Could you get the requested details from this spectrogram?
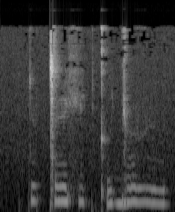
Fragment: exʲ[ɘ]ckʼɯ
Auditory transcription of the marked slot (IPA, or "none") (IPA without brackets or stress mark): e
